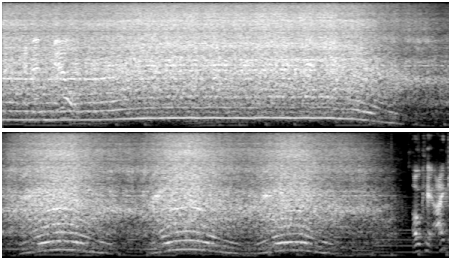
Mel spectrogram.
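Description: A Breville Boss blender runs loudly up close, first at a steady high whine, then pulsing in repeated rising-and-falling bursts as speeds change, before cutting off abruptly.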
